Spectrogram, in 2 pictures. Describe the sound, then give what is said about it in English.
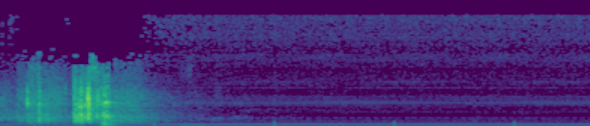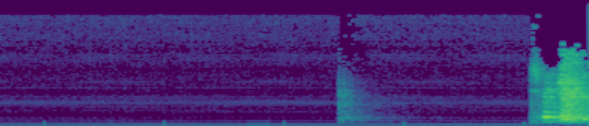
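A sharp, two-part sneeze bursts out at the start of a public commission hearing, followed by long quiet over a steady low electrical hum, with a brief faint noise and another loud burst at the end. “Bless you.”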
